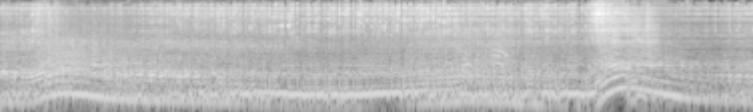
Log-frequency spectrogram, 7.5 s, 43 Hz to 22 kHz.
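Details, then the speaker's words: 1977 Kawasaki KZ1000 D6 sidecar racer warming up while being tested: a steady, even four-cylinder drone rising and falling smoothly with the throttle, no knocks or rattles, no smoke. Normal running. "the motor didn't smoke we're gonna warmed up didn't smoke at all"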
